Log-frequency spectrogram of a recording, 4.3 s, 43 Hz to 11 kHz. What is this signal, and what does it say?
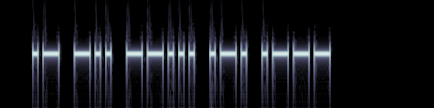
Morse code, heard as a keyed tone, about 22 wpm, 700 Hz. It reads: AD7RJ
